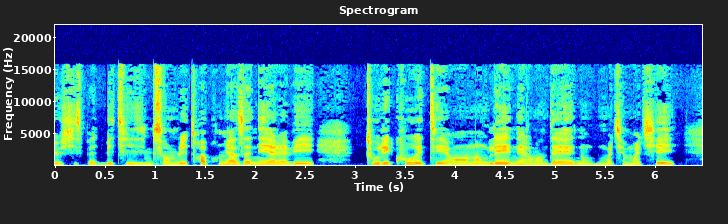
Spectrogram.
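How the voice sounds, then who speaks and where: In a very clean recording with a silent background and a dry, close sound with no echo, a woman with a dark, mellow, medium-pitched voice speaks at a fairly quick pace in a monotone, flat intonation. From France, raised partly in Amsterdam. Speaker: postpartum home care nurse. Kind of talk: podcast interview.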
